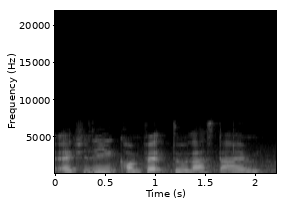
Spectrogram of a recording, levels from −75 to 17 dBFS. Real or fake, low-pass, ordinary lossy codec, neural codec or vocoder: real; 7.2 kHz; none; none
